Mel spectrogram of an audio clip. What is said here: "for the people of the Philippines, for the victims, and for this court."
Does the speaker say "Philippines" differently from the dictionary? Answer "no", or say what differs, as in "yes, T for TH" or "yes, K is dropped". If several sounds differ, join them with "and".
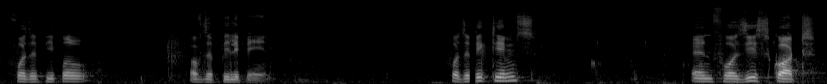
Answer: yes, Z is dropped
